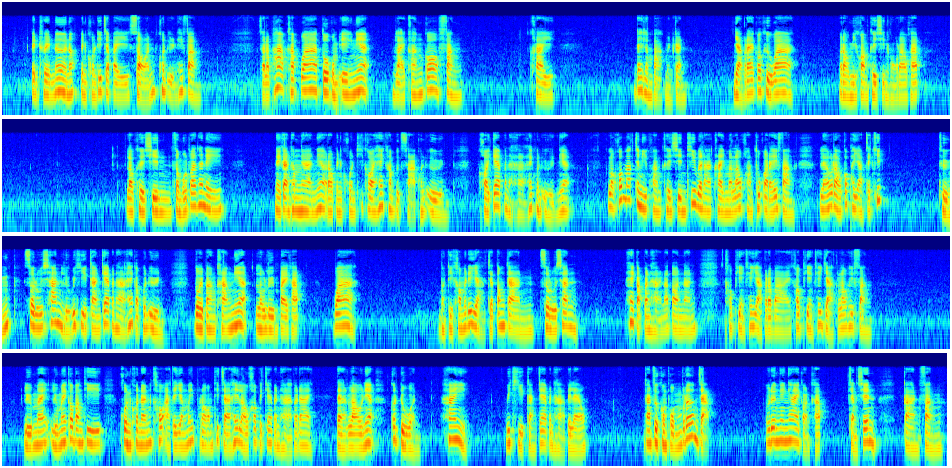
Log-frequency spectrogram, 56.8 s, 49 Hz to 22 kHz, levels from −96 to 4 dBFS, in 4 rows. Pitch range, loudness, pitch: 140-180 Hz, -21 LUFS, 155 Hz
